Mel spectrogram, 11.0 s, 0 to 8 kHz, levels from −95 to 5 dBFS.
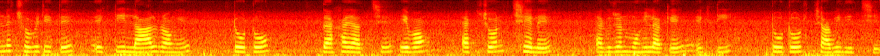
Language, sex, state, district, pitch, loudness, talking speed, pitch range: Bengali, male, West Bengal, Paschim Medinipur, 245 Hz, -18 LUFS, 105 wpm, 235-255 Hz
